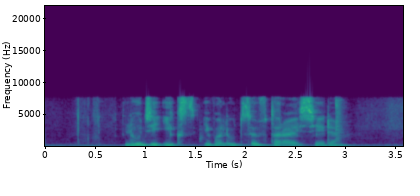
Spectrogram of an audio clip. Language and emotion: Russian, neutral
